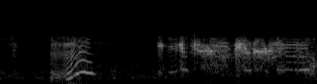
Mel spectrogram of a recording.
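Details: Sydney, a dog said to sound like Chewbacca or a yeti, gives a drawn-out, wavering groan that swoops downward, then a run of higher, rough, moaning yowls, with a person's voice teasing her about the name Chewbacca.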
